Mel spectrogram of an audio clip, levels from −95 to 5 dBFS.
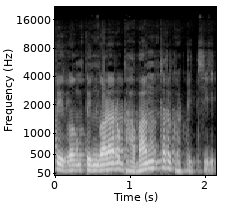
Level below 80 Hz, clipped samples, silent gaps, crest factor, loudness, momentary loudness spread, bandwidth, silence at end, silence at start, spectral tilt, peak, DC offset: -48 dBFS; under 0.1%; none; 14 dB; -16 LUFS; 11 LU; 9.6 kHz; 0 s; 0 s; -8.5 dB/octave; 0 dBFS; under 0.1%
